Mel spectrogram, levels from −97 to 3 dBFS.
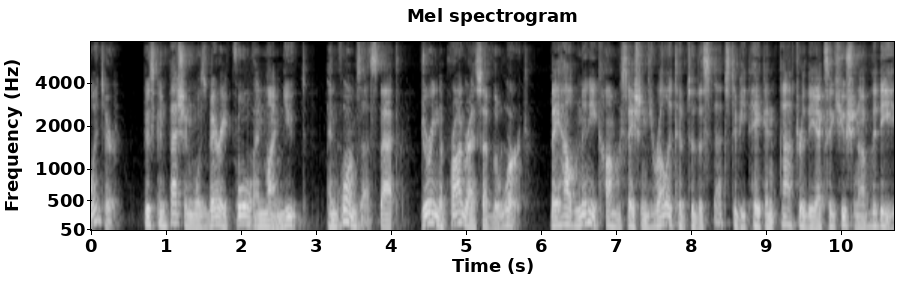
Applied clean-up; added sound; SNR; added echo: neural mask model DeepFilterNet 3.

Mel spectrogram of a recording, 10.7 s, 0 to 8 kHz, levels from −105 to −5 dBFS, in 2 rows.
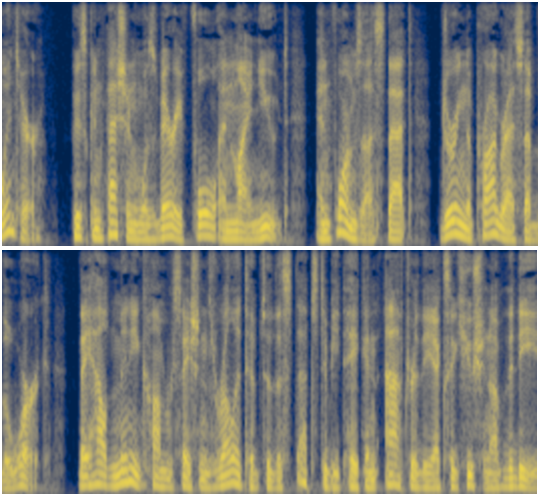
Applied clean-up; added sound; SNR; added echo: none; none; none; none.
